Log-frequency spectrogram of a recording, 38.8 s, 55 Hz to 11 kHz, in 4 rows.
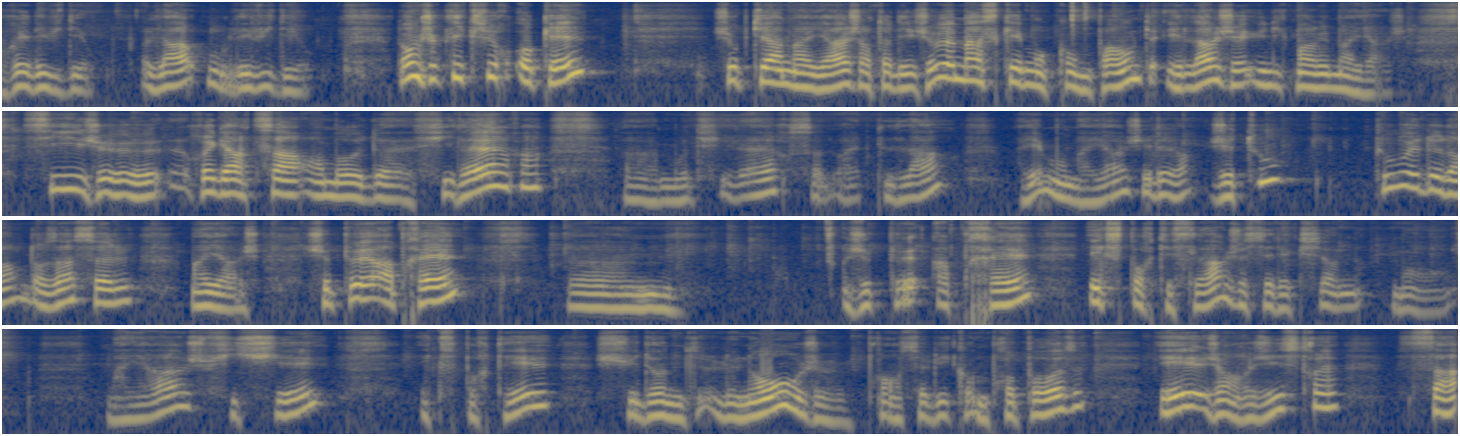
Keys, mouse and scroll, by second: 3.4 click, 7.1 space, 14.3 click, 15.5 click, 16.5-19.9 drag, 20.8 F1, 21.9 Escape, 24.5 click, 25.7 1, 26.4 click, 28.1 click, 30.1 click, 31.9 click.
